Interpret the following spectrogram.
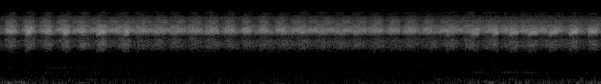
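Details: Forest cicadas produce a shrill, unbroken buzzing drone that swells and throbs quickly and evenly throughout, with a faint thin tone briefly audible beneath.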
